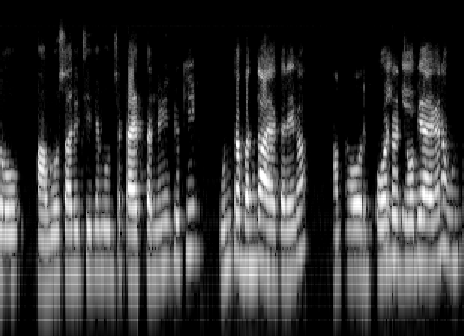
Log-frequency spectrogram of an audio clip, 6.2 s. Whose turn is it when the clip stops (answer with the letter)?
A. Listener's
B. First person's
B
